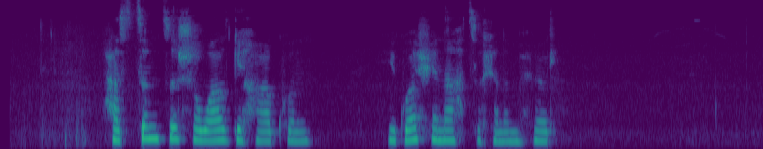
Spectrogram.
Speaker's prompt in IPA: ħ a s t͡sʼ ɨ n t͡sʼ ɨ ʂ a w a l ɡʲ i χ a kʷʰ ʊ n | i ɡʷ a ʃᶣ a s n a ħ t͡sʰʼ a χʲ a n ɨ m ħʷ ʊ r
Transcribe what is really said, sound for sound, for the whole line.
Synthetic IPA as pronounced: ħ a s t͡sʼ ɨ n t͡sʼ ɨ ʂ a w a l ɡʲ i ħ a kʷʰ ʊ n | i ɡʷ a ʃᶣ a n a ħ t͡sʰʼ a χʲ a n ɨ m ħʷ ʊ r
